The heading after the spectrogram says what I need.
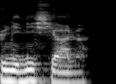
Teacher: Le E final de une s'élide avec le I initial d'initiale. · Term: élision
